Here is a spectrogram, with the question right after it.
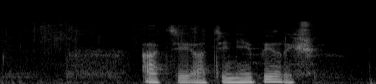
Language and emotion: Russian, neutral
